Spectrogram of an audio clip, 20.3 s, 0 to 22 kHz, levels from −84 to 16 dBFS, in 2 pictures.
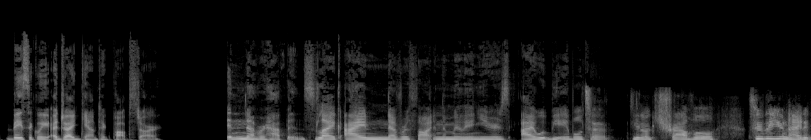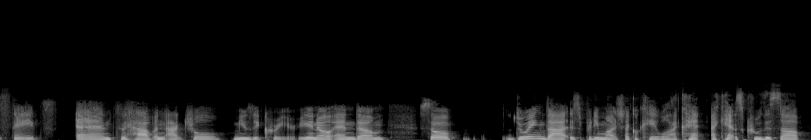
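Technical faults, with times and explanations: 7.31 s to the end, call bitrate drop: the encoder was pushed to far fewer bits, consistent with a fall from about 48 to 8 kbps. Coarser coding turns the speech rough and watery, and the audio band narrows from 20 kHz to 6 kHz, muffling it, worst for about 3.7 s.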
